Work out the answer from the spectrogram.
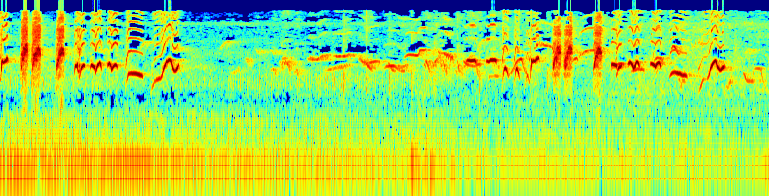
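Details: White-rumped shama song used to provoke captive birds: bursts of rapid sharp clicking chips mixed with short whistled slurs, a quieter warbling middle stretch, then another fast chattering volley.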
